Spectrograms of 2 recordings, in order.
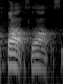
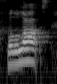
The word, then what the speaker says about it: faux locs: with them faux locs i call them false some people call them false locks but they i think they're pronounced faux locs another explained by the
